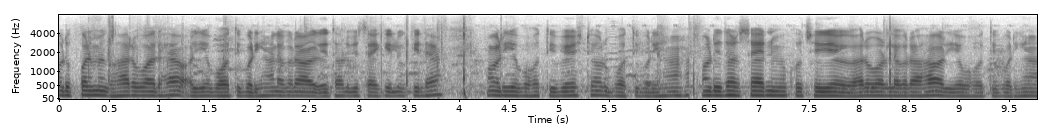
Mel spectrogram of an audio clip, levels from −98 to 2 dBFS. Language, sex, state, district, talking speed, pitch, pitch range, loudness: Hindi, male, Bihar, Araria, 270 wpm, 135 Hz, 130-145 Hz, -27 LUFS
